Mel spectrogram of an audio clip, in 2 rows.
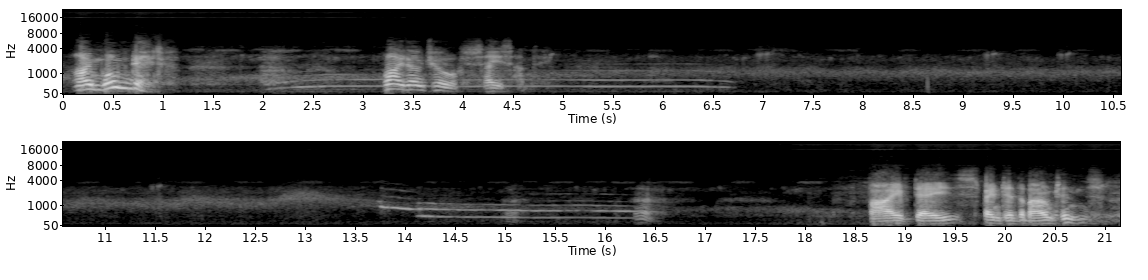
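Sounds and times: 
steady hiss: 0:00.0 - 0:21.1
speech: 0:00.1 - 0:01.1, 0:03.2 - 0:04.8, 0:18.7 - 0:21.1
dog howling: 0:00.1 - 0:07.0, 0:13.7 - 0:16.7.

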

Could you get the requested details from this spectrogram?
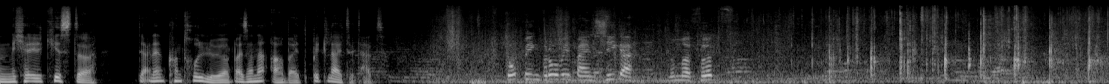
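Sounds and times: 
speech: 0:00.0 - 0:07.4, 0:08.3 - 0:08.6
trotting racehorse hooves at Straubing harness racing track: 0:04.6 - 0:11.0.

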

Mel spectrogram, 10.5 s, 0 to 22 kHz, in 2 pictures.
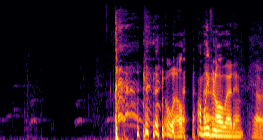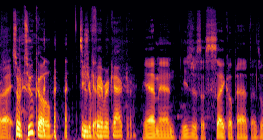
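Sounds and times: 
dog barking: 0:00.0 - 0:02.4
laughter: 0:02.2 - 0:08.0
speech: 0:02.7 - 0:10.5.

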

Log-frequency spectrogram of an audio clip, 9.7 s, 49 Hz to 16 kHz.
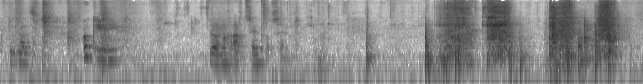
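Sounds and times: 
speech: 0:01.4 - 0:01.9, 0:03.1 - 0:04.5
coarse 80-grit sandpaper rasping against wood: 0:06.5 - 0:09.3.

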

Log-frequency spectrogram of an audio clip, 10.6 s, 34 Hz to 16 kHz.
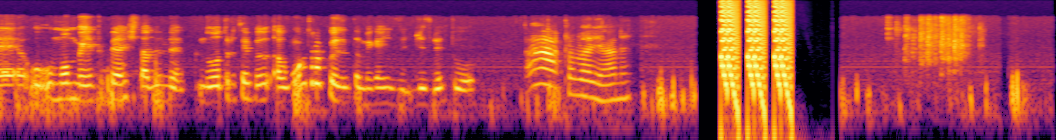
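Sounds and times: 
speech: 0:00.0 - 0:06.7
dog shaking its head: 0:09.1 - 0:09.8.

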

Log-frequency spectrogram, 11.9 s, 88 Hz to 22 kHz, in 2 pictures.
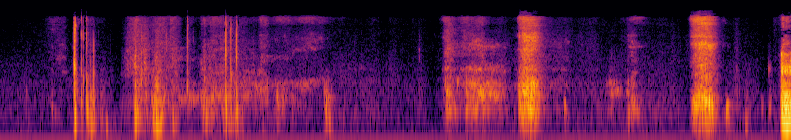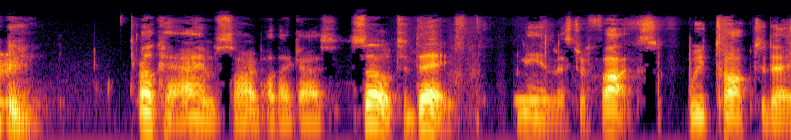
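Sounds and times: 
person blowing nose: 0:03.4 - 0:04.3, 0:05.2 - 0:05.6
speech: 0:05.9 - 0:06.2, 0:07.0 - 0:11.8.

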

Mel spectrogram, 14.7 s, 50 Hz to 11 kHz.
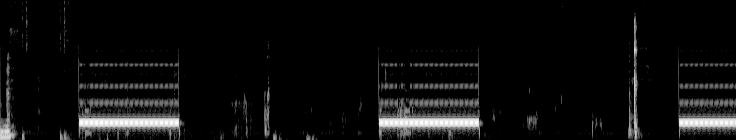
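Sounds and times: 
faint small noises: 0:00.0 - 0:14.7
ringback tone of an unanswered phone call: 0:01.6 - 0:03.6, 0:07.6 - 0:09.6, 0:13.6 - 0:14.7.

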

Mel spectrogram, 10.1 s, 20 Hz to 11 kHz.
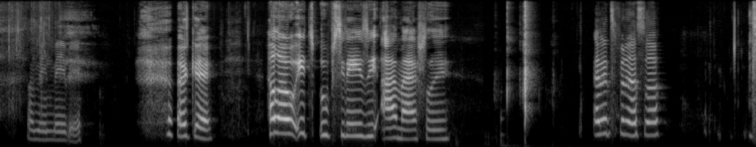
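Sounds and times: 
speech: 0:00.4 - 0:01.2, 0:01.9 - 0:03.0, 0:03.6 - 0:06.1, 0:07.9 - 0:08.9
beer can cracking open with pop and fizzing hiss: 0:06.7 - 0:07.3.

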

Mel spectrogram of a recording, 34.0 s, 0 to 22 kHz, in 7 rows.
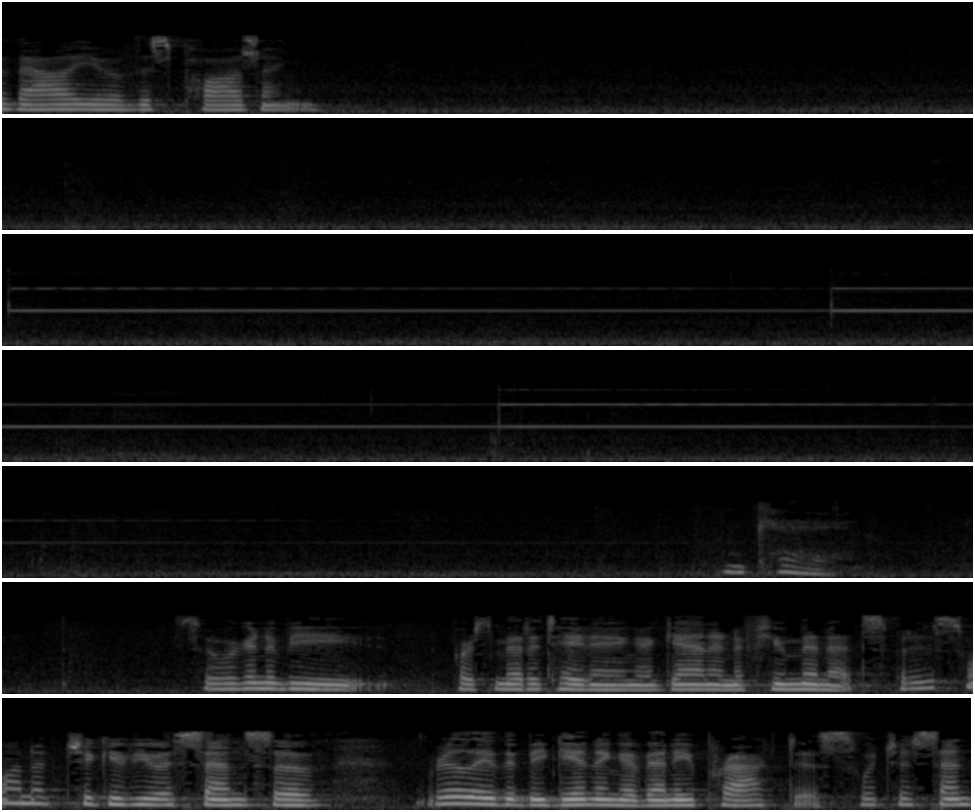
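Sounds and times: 
speech: 0:00.0 - 0:01.7, 0:23.1 - 0:23.7, 0:25.2 - 0:33.9
meditation gong struck and ringing out: 0:09.8 - 0:23.1.

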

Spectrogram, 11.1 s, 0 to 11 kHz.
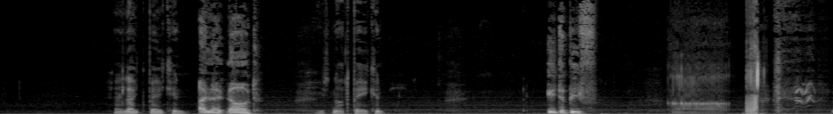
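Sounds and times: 
speech: 0:01.5 - 0:03.5, 0:04.2 - 0:05.2, 0:07.3 - 0:08.0
faint breathy sounds: 0:03.8 - 0:04.3, 0:05.2 - 0:06.8, 0:08.5 - 0:09.0
loud rattling snore ending in a snorting gasp: 0:08.9 - 0:10.1.

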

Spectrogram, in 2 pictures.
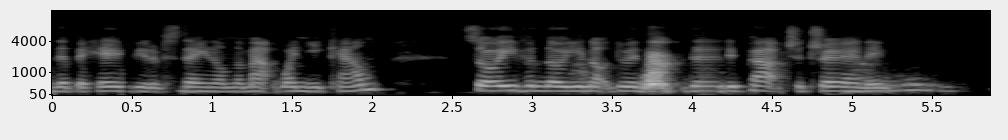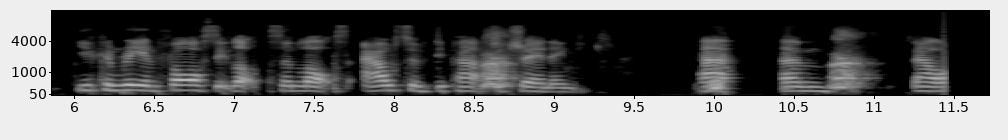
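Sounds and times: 
speech: 0:00.0 - 0:11.4
dog barking: 0:03.7 - 0:04.0, 0:08.5 - 0:08.8, 0:10.7 - 0:11.0.

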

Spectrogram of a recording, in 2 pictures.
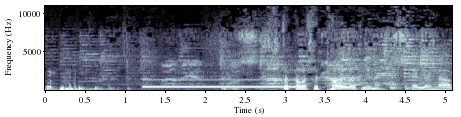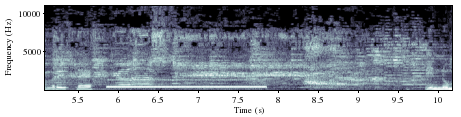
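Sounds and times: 
speech: 0:00.0 - 0:00.2, 0:03.1 - 0:06.0, 0:09.8 - 0:10.1
telephone ringing with a steady electronic tone: 0:01.2 - 0:04.3, 0:05.8 - 0:08.8.

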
